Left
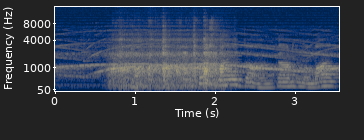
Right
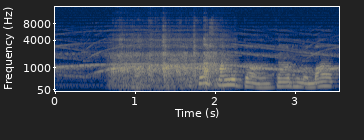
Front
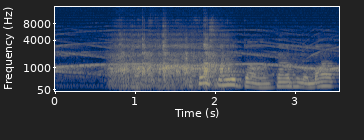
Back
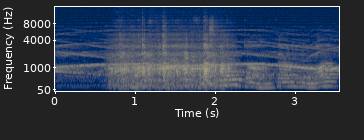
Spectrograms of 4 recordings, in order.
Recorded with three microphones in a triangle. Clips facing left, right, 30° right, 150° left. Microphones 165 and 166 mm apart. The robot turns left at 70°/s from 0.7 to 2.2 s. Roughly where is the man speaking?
Ahead right.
